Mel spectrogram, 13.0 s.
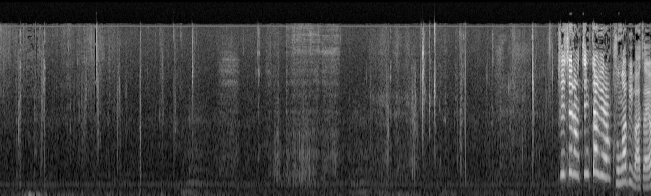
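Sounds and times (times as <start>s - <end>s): faint wet chewing: 0.0s - 4.0s, 7.3s - 11.2s.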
